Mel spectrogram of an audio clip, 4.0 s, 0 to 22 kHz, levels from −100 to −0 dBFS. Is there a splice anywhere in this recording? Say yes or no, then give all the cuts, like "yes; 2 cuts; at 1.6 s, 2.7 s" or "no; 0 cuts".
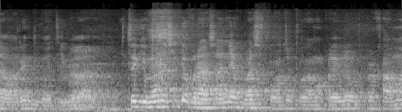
no; 0 cuts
